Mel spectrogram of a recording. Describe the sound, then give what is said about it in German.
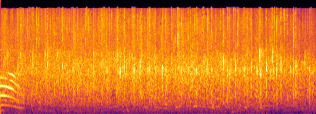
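Steady audience applause, a dense crackle of many hands clapping at an even volume for several seconds, opening with a brief voiced tone that fades as the clapping takes over. “Super, ein Applaus.”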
